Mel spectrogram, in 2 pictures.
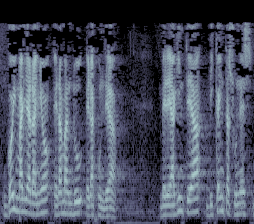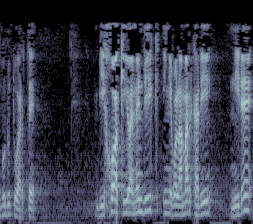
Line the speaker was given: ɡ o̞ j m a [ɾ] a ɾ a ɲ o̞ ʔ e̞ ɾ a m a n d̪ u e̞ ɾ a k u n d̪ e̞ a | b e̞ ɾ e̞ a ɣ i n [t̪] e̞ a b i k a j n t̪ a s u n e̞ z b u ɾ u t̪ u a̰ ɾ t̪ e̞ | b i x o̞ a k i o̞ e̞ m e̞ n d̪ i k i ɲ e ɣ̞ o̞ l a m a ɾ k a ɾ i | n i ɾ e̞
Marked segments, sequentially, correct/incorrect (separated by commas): incorrect, correct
